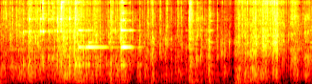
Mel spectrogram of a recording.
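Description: Dark chocolate buttons pouring from a plastic bag into a glass bowl: a busy patter of clinks against the glass, some with a short ring, and the bag crinkling.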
